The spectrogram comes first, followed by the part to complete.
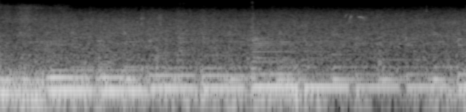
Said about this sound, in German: Und wie man hört, ist es irgendwie sehr windig.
